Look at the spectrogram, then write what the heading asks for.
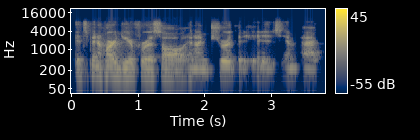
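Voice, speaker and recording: A man hosting a faculty interview, friendly and a bit halting with restarts. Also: mid-range voice, little pitch movement, pushed and bright. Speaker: interview host, business law lecturer.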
